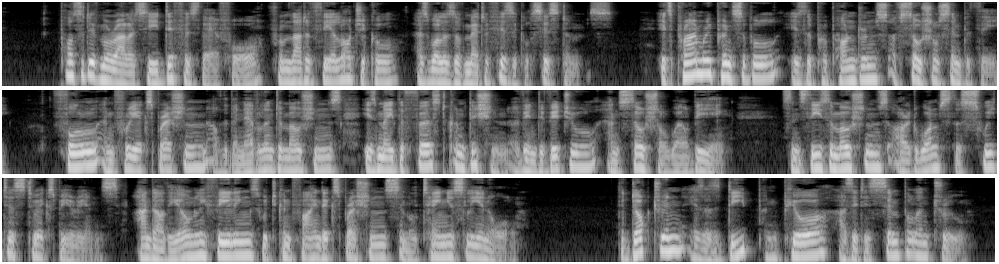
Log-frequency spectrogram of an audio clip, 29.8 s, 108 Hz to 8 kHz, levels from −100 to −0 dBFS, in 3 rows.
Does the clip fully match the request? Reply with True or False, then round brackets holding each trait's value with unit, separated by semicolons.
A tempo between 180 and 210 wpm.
False (155 wpm)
